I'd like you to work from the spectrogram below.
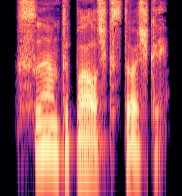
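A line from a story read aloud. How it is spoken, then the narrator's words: Sigh. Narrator (Russian): вздохнул Шурик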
